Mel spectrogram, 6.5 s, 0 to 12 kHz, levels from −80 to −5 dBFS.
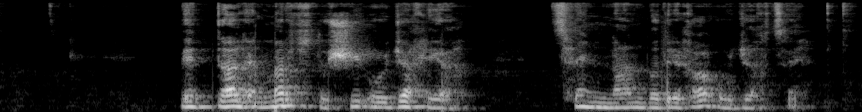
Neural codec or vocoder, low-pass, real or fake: vocoder, 44.1 kHz, 128 mel bands, Pupu-Vocoder; 10.8 kHz; fake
